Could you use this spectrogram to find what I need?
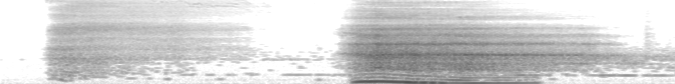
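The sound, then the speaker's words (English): A deep breath drawn in, then let out through the mouth on a voiced 'ah': one long, airy inhale followed by a louder exhale carrying a sustained low 'ah' tone that gradually fades. “Let's take a deep breath in and then exhale through the mouth with an ah sound.”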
